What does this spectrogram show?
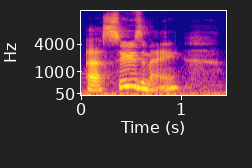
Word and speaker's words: Suzume: sat down around dinner time and I watched Suzume. Suzume. I can say it right. I've been rehearsing in my head and then I still said it slightly wrong, but that's okay. Suzume.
